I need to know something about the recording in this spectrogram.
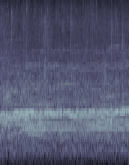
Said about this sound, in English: The guitar tech checking the guitars for the encore song.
